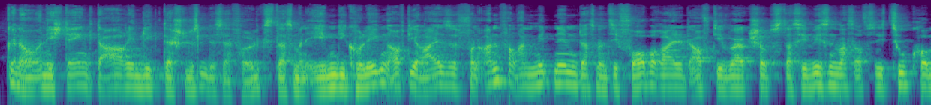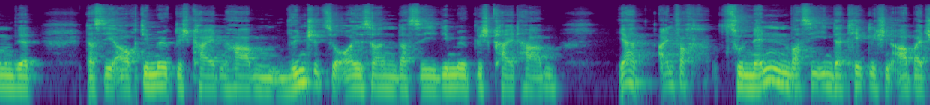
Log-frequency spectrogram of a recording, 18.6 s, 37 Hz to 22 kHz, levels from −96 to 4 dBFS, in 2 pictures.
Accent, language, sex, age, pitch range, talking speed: German, German, male, 30-49, 105-125 Hz, 195 wpm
